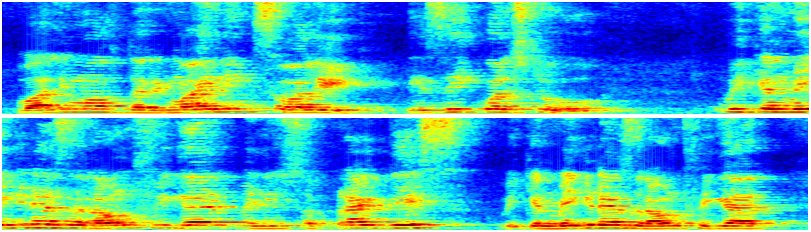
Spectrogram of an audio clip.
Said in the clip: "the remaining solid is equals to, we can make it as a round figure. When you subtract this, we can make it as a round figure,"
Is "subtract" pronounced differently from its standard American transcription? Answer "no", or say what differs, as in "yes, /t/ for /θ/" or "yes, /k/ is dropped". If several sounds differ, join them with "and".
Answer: yes, /k/ is dropped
